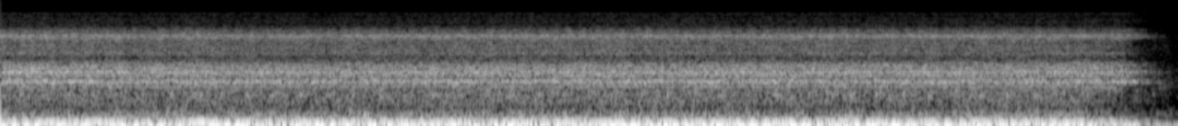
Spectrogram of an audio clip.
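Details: Engine cranks about eight seconds, continuous and uneven at a steady pace, never catching: hard start although fuel pressure is good; owner suspects spark or timing. Cause suspected, not confirmed.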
